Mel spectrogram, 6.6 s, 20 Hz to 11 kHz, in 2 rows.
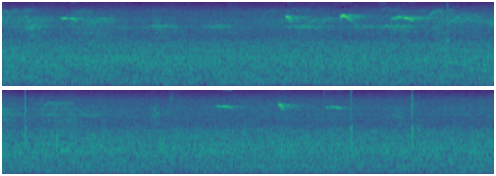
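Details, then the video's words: Male common kingfisher at the Tama River, recorded 21 March 2013: thin, high, short whistled notes in scattered pairs over steady broadband river-like noise. "カワセミ♂ kawasemi"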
